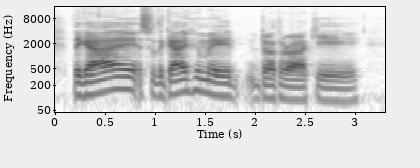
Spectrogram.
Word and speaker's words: Dothraki: okay, it's Dothraki, but apparently George R. R. Martin pronounces the word Dothrakai. And like he's like, no one's gonna look at that word and read it that way, so for the show it's gonna be Dothraki.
